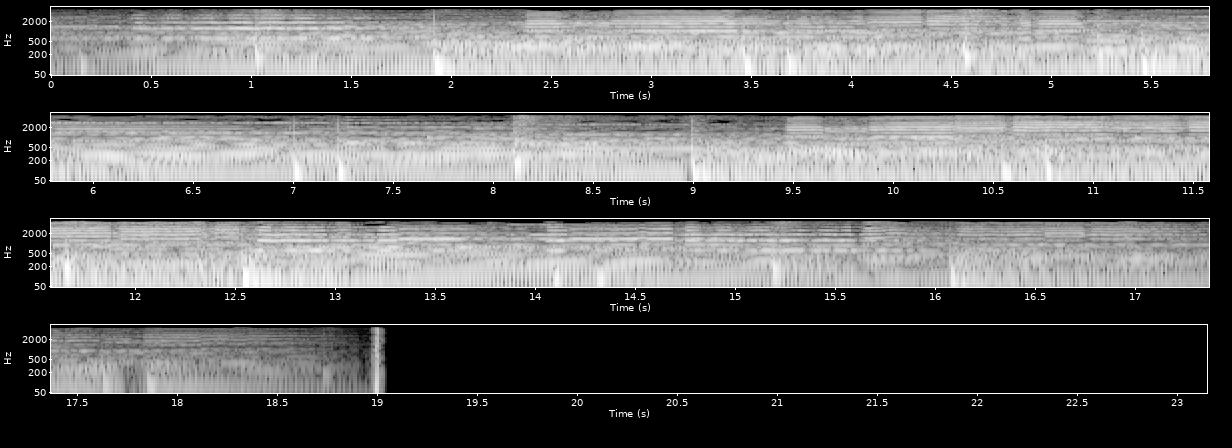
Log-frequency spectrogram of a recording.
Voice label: ANO NOVO P AMIGO(A), masc; Telemensagens; Natal e Ano novo

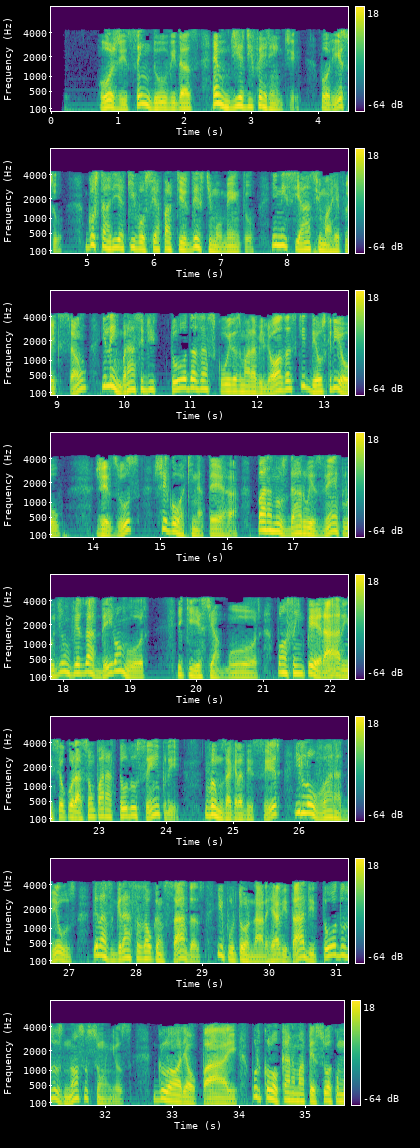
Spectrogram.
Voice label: Aniversário Irmã Evangélico Masculino; Aniversarios; Telemensagens 2017

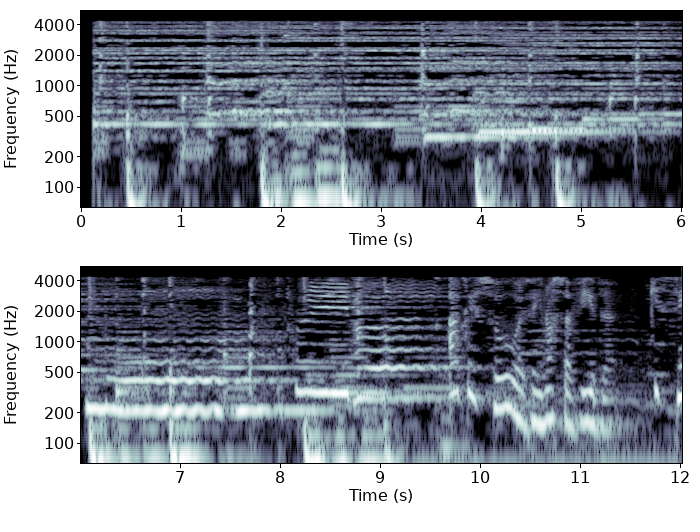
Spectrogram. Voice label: aniv. sogro f; Aniversários; Aniversários diversos; fem

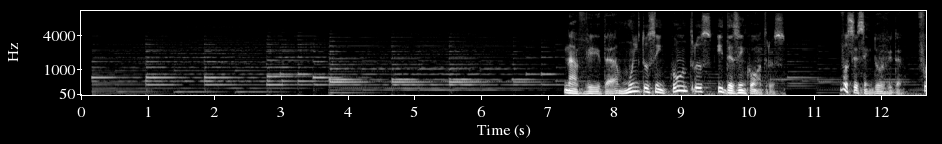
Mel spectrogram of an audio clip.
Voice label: ROM MASC, Telemensagens; BONS MOMENTOS JUNTOS; Telemensagens 2017; Românticas

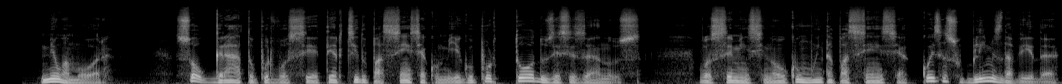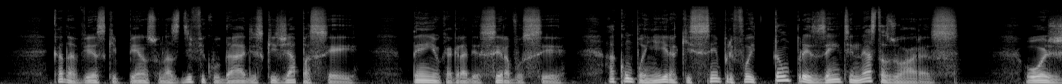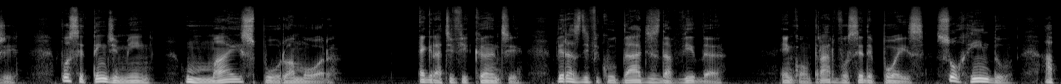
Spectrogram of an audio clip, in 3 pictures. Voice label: Agradecimento Masculino; Telemensagens; Só Voz; MOMENTOS DE AMOR

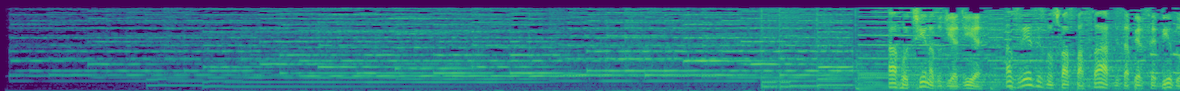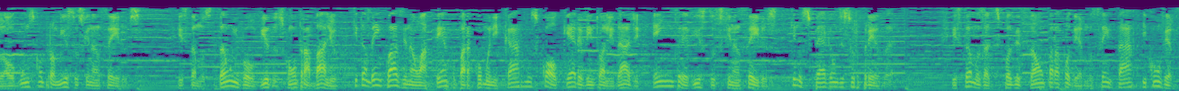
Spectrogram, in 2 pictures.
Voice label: COBRANÇA COMERCIAL M, Telemensagens; Empresarial; masc; Telemensagens 2017

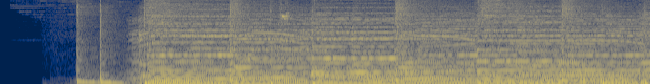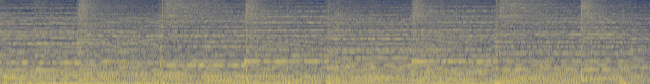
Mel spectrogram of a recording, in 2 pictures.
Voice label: TIA FEM; Aniversários

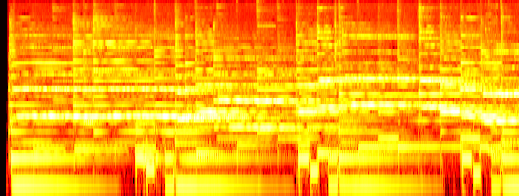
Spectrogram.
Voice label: ROM POESIA MASC

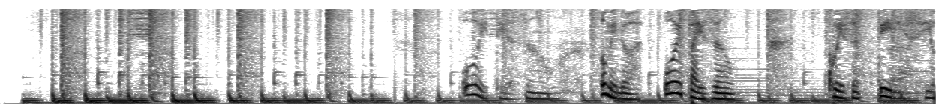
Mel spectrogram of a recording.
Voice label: Dia Dos Pais ( Erótica Para Marido ) F; Telemensagens; Sensuais; fem

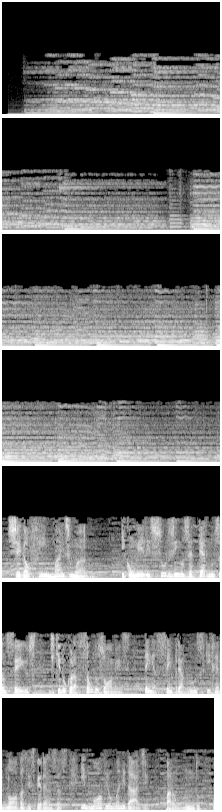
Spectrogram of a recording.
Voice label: NEUTRO M, Ano novo; Telemensagens; Natal e Ano novo; masc

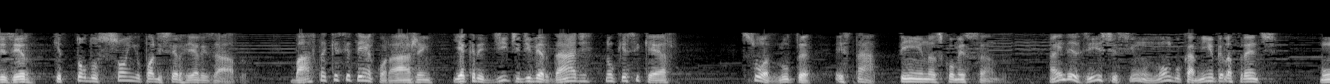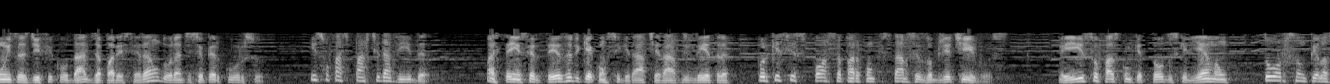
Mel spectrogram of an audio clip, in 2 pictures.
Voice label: Formatura 1º Grau Masculino, Telemensagens; Telemensagens 2017; Formaturas

